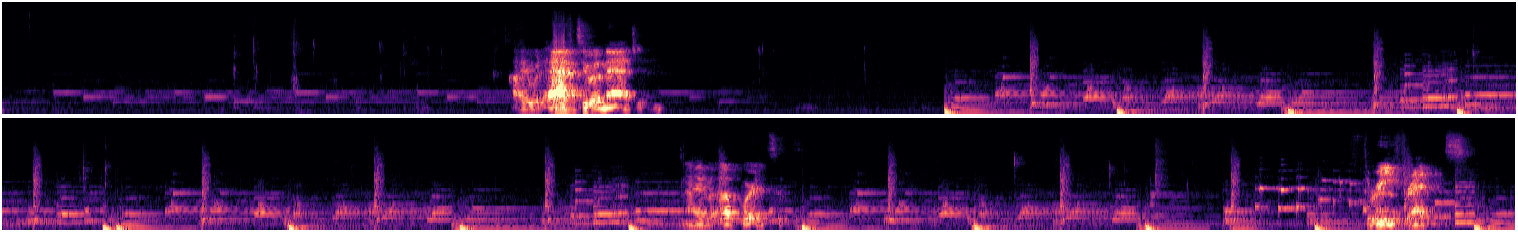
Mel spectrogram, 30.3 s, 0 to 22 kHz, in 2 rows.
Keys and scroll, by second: 2.1 ctrl+z, 2.5 space, 3.2 space, 3.8 r, 4.2 b, 7.5 x, 8.6 x, 14.5 ctrl+z, 16.0 ctrl+z, 18.6 ctrl+z, 25.2 Escape, 26.2 ctrl+z, 28.5 x, 29.8 x.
